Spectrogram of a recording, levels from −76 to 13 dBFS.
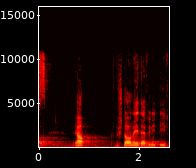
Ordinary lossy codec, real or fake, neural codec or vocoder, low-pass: none; real; none; 10.8 kHz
